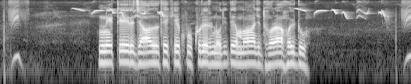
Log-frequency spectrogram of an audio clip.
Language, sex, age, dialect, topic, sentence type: Bengali, male, 60-100, Western, agriculture, statement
